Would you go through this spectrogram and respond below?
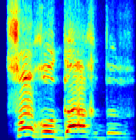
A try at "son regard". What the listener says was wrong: son regard, son regard. ne prononce pas le D.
